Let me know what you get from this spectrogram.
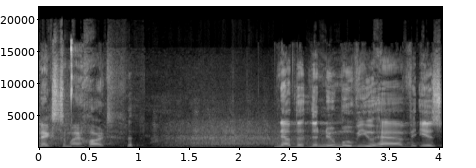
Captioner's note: laughter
